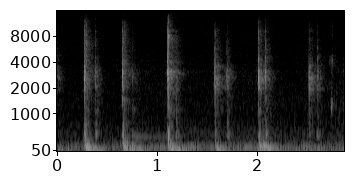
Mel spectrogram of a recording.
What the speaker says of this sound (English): I'm clicking down my down arrow in my keyboard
